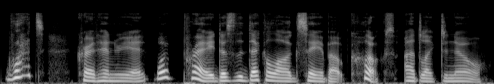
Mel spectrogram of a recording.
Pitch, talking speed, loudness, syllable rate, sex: 180 Hz, 180 wpm, -18 LUFS, 4.8 syllables/s, female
